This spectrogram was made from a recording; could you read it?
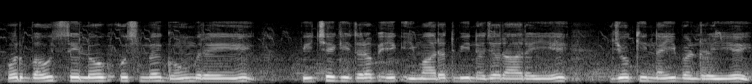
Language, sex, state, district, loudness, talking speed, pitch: Hindi, male, Rajasthan, Jaipur, -13 LUFS, 185 wpm, 160 Hz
